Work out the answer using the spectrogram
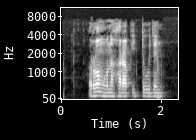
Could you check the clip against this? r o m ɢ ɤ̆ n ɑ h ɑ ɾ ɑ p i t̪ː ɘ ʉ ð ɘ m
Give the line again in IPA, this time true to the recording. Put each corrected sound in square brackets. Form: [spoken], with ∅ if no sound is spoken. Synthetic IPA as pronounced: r o m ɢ ɤ̆ n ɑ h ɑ ɾ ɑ p i t̪ː ɘ ʉ ð ɘ [n]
